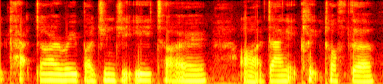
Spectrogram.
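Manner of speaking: ordinary delivery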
